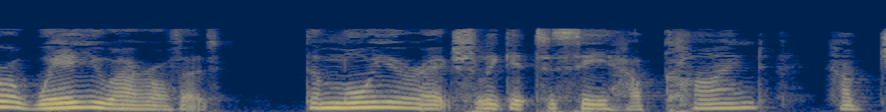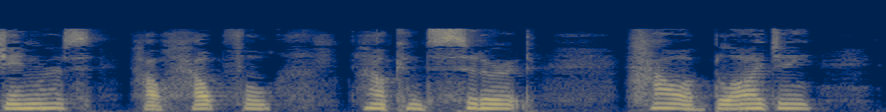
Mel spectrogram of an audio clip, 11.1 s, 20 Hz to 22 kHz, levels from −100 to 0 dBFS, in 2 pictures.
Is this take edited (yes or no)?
no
